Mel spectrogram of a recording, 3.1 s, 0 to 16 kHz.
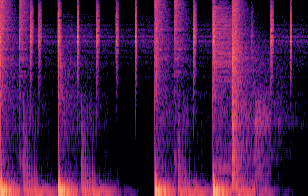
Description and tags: Drumloop 04 78bpm
Roots onedrop Jungle Reggae Rasta
Jungle, Roots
